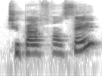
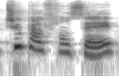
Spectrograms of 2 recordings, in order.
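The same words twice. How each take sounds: First: The voice rises at the end like a question. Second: The voice falls at the end like a statement. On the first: It asks whether the listener speaks French. "change my voice into a question mark" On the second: It states that the listener speaks French. "by itself, the statement"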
